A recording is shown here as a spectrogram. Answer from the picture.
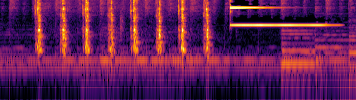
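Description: Cartoon sound effect of a clock ticking, about eight even ticks at roughly three a second, then a bright ding about three seconds in, over steady background music. The ticking stands for the wait while the thermometer takes a reading, and the ding marks the reading being done.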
